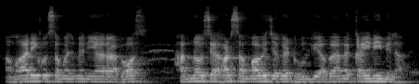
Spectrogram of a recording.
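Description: A man's voice: mid-range voice, level tone, fast, a bit bright, natural voice. A man doing a flustered, anxious henchman. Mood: worried. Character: nervous male henchman, flustered.

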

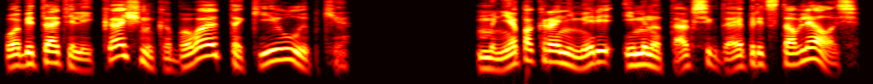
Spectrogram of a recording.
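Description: Male audiobook narrator, ironic first-person read, expressive, dead-dry studio. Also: medium pitch, brisk, no echo. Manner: wry, ironic storytelling.

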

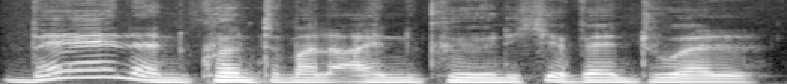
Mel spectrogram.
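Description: A man voicing the oldest hen of the farm, shrewd and bossy, speaking in a deliberate, challenging way. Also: medium pitch, sing-song, warm tone, dry recording, lightly acted.

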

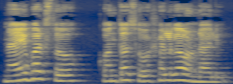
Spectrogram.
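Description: A woman narrator voicing a young husband who calmly advises his wife, in a quieter voice. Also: a little high, normal speed, natural voice. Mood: advising.

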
